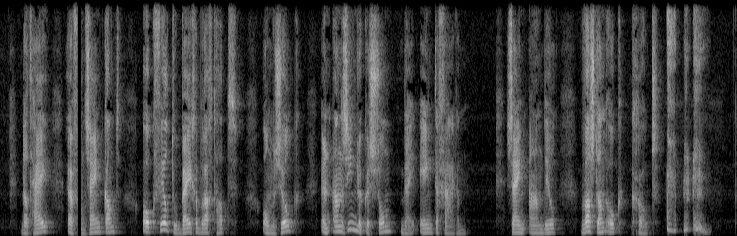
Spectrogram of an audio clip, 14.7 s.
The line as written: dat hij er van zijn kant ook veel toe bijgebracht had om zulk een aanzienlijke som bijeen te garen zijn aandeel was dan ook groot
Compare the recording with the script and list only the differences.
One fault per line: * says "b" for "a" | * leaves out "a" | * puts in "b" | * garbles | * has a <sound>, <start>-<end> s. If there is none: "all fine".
* has a dropout, 1.6-1.6 s
* has a throat clearing, 13.3-14.2 s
